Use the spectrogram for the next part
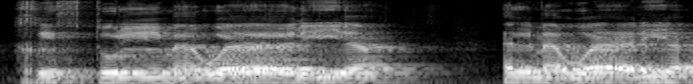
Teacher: വാവിൻ്റെ ഉച്ചാരണം കൃത്യമായി 2 ചുണ്ടുകളിൽ നിന്ന് വരണം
